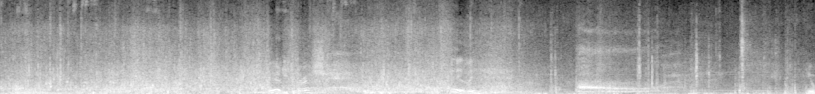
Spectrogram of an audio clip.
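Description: Wind rumbling on an action-camera microphone over the sound of water splashing close by, with sharp crunches of river stones underfoot in the last few seconds.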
